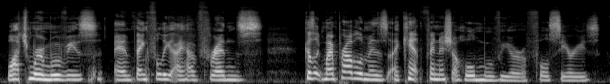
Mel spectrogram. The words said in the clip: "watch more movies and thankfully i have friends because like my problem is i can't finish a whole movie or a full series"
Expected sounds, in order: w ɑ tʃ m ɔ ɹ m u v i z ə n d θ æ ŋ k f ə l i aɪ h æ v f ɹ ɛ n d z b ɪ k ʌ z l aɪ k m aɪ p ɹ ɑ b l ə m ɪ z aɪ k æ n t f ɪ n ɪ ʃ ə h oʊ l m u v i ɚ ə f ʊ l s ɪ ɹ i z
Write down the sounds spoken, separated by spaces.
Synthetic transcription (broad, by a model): w ɑ tʃ m ɔ ɹ m u v i z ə n θ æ ŋ k f l i aɪ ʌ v f ɹ ɛ n d z k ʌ z l aɪ k m aɪ p ɹ ɑ b l ə m ɪ z aɪ k æ n t f ɪ n ɪ ʃ ə h oʊ l m u v i ɚ ə f ʊ l s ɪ ɹ i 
